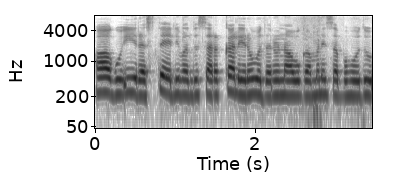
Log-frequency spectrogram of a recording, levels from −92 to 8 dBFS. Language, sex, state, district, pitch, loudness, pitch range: Kannada, female, Karnataka, Mysore, 215 Hz, -15 LUFS, 205-225 Hz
